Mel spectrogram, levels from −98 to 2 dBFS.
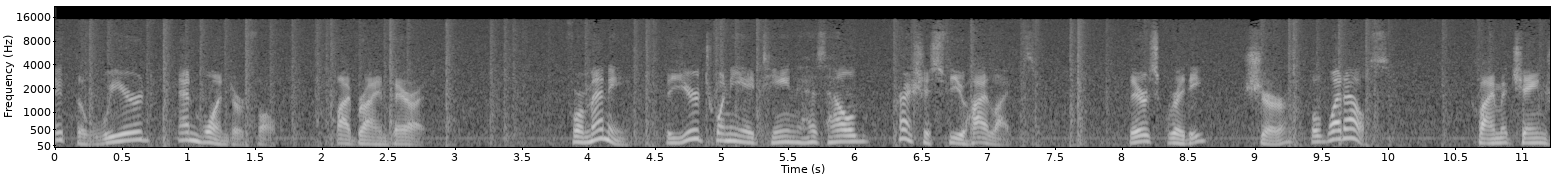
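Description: Nothing goes wrong anywhere in this speech recording, and the only thing in the background is the ordinary noise of the room, sitting about 14 dB below the talking.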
